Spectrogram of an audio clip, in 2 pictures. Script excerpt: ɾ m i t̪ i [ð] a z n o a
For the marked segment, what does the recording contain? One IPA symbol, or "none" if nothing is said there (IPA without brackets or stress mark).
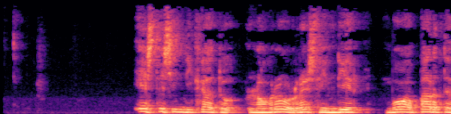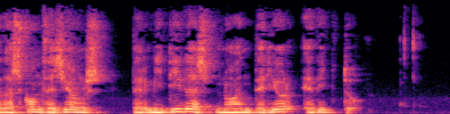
ð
